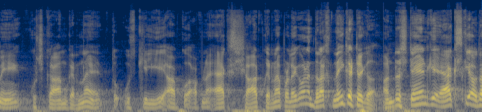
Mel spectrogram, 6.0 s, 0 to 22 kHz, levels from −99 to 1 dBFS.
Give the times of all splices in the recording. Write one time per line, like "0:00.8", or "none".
0:04.7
